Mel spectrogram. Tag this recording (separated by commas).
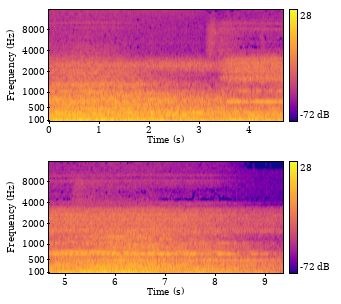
Scary music, Music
